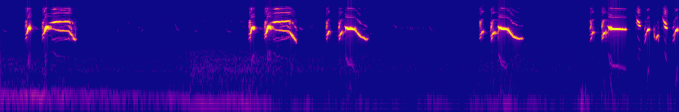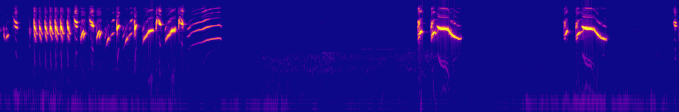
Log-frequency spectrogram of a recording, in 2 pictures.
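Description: A European goldfinch sings in quick bursts of bright, tinkling twitters and liquid trills, with a rapid buzzy rattle near the middle; otherwise quiet.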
